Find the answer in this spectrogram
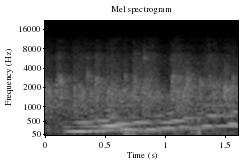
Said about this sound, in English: It's Jesus, so. It's Jesus you're clapping for. Amen.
